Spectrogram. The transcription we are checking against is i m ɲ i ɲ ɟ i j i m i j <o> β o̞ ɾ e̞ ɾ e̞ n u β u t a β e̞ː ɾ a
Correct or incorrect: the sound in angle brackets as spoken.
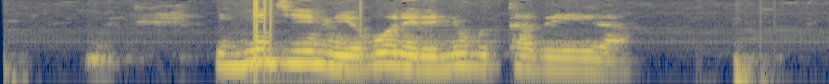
correct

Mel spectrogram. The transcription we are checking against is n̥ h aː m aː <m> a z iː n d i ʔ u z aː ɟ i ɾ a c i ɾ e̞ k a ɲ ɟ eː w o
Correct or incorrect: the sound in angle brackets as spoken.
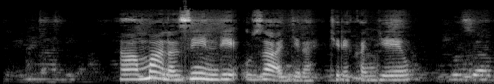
incorrect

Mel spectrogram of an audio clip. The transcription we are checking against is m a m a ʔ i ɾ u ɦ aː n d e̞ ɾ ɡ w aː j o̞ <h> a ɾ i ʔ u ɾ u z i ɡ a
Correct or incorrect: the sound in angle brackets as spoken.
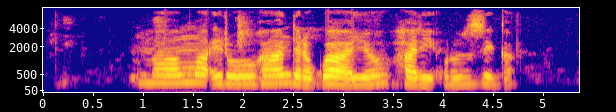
correct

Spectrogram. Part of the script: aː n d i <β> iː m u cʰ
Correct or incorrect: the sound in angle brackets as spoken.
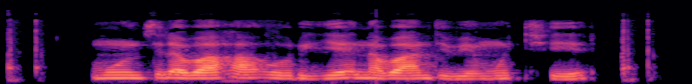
correct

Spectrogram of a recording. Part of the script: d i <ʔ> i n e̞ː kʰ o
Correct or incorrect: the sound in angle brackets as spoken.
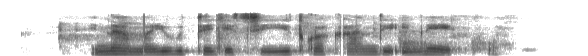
correct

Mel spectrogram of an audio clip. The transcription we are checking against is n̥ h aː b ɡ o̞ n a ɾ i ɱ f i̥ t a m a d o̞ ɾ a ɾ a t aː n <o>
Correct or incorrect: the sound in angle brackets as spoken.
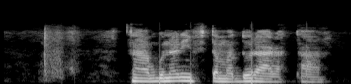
incorrect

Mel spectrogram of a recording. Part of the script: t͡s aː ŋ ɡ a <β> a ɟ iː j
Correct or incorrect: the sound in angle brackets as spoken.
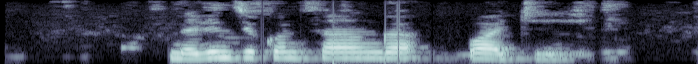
incorrect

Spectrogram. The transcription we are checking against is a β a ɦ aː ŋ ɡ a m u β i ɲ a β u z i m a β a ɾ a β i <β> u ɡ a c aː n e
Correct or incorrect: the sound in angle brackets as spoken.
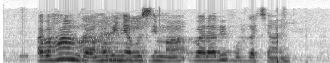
incorrect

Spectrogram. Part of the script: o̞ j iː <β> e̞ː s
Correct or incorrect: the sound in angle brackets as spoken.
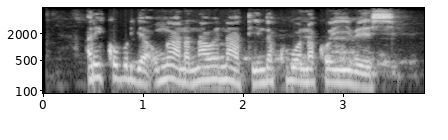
correct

